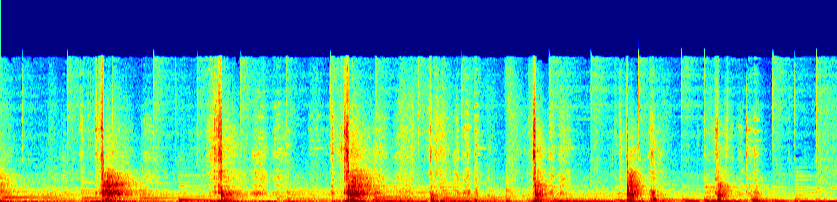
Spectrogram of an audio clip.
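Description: Chef's knife chopping carrot on a wooden cutting board: about seven separate, unhurried strokes, each a sharp knock of the blade on the board.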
